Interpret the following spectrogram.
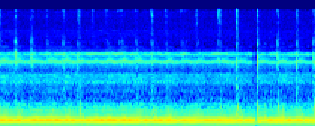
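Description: A man humming one long, steady note through closed lips, with his hand held over his mouth; the note wavers briefly about three and a half seconds in.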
